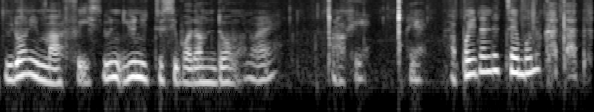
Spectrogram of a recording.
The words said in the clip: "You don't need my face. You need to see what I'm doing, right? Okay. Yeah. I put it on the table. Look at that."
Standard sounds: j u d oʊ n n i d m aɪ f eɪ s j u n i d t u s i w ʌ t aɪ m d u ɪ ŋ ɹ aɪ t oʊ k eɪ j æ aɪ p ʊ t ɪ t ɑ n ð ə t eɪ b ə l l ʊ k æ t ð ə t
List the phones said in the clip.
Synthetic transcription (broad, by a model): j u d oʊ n n i d m aɪ f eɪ s j u n i d t u s i w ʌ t aɪ m d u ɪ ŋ ɹ aɪ t oʊ k eɪ j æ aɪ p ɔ ɪ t ɑ n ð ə t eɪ b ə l l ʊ k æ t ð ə t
